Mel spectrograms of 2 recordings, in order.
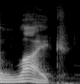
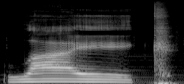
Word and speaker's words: like: O começo da palavra tem um I relaxado. Like. Terminando com k, não ki. A gente tem a tendência de falar like, mas termina com k. Like. Então não se esqueça, sem I no final.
